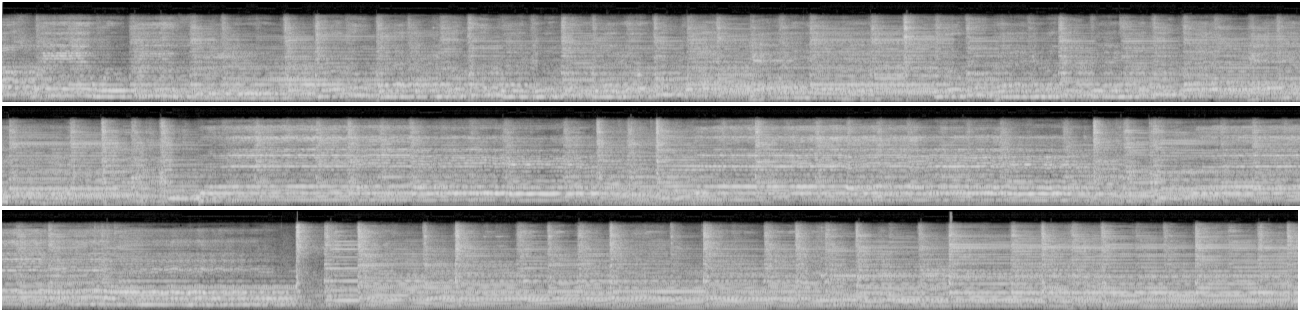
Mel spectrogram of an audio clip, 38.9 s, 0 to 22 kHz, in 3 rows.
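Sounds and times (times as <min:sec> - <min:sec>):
person singing: 0:00.0 - 0:29.2
acoustic guitar music: 0:00.0 - 0:38.9.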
